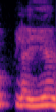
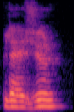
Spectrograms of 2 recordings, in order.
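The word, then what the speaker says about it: pleasure: और कुछ लोग इसको प्लेयर भी प्रोनाउंस करते हैं। प्लेयर भी ठीक है। ठीक है जी। और प्लेजर भी ठीक है। ये सिर्फ आप ये समझ लें कि यूके की इंग्लिश और अमेरिका की इंग्लिश का फर्क है।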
